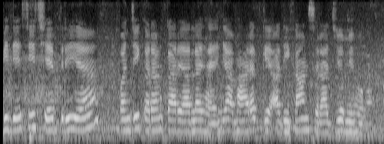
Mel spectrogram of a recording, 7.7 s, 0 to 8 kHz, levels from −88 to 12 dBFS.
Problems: constant background noise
